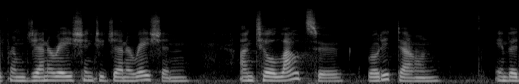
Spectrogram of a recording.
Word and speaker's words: Lao Tzu: Many of you have commonly heard his name pronounced loudsu, but it is correctly said loud and it is spelled l a o tzu. Lzer. Would you like to say that with me? Loud sir.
